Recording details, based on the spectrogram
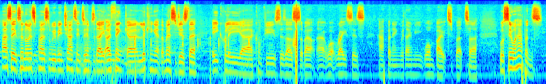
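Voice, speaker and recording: A man's voice: mid-range voice, a little fast, few pauses, music in the background. A man chatting casually and a little hesitantly on a live broadcast.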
